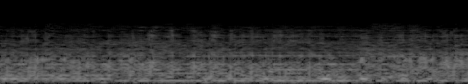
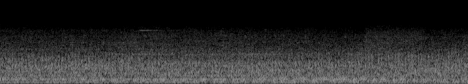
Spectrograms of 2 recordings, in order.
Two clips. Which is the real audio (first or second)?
second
